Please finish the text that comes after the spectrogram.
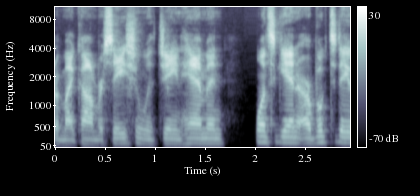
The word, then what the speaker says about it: Hamon: My last name is spelled H-A-M-O-N, like ham on rye.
